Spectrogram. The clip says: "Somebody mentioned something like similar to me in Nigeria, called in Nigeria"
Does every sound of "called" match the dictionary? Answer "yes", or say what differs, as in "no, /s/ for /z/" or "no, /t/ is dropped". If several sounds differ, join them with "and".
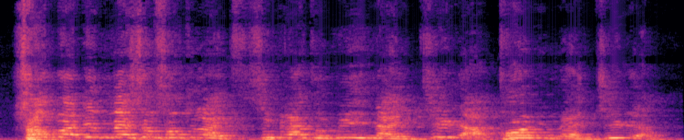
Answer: no, /l/ is dropped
